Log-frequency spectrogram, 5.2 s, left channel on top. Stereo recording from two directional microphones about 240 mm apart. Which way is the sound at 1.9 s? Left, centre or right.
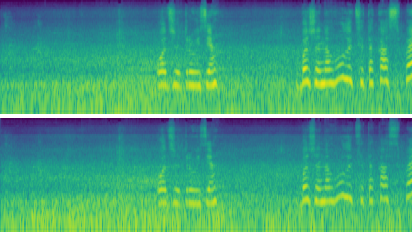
Centre.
